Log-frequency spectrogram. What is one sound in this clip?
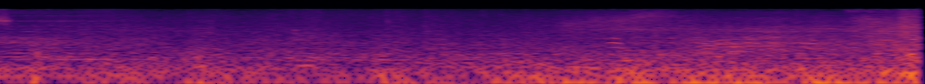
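Flames roar from a fiery blade.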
